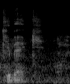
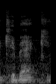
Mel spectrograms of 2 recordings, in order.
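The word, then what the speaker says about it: Québec: way, by the way, I have to say all pronunciation of Quebec is perfect. You heard that? The Quebec is perfect. It's perfect. Most English people would call it Quebec, but it's the way he said it is perfect.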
